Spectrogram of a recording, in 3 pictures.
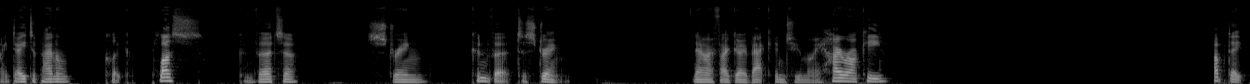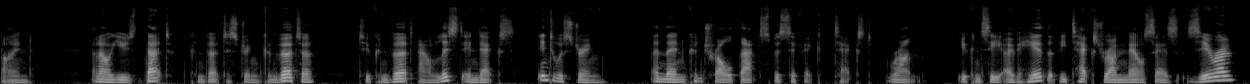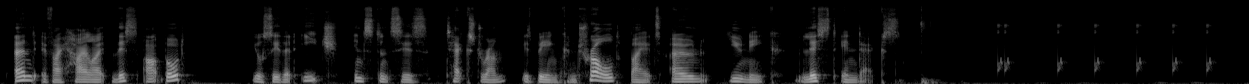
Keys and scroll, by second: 34.2 space.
